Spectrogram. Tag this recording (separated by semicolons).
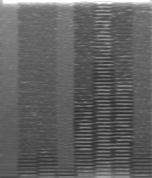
analogique; electronic; electronica; experimental; extreme; glitch; hardcore; idm; noise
